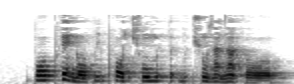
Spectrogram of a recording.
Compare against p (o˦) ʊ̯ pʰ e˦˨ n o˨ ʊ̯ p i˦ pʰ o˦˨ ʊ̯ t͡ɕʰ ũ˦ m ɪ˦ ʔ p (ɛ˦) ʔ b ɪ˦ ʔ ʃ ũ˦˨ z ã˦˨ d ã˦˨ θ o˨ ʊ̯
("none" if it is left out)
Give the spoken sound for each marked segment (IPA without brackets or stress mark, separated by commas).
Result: o˦, ɪ˦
